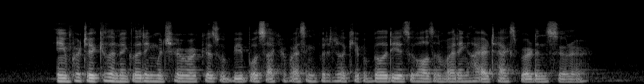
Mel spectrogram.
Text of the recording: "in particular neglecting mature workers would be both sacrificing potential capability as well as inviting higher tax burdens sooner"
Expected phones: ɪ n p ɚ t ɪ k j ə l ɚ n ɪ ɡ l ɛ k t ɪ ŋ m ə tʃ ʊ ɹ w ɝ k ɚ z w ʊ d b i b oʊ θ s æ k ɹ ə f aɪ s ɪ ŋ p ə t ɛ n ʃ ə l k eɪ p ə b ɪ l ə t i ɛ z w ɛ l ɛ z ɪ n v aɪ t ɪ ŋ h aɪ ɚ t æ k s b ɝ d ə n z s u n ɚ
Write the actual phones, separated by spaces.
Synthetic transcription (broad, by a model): ɪ n p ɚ t ɪ k j l ɚ n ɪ ɡ l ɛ t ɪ ŋ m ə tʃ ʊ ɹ w ɝ k ɚ z w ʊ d b i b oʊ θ s æ k ɹ ə f aɪ s ɪ ŋ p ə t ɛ n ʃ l k eɪ p ə b ɪ l ə t i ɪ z w ɛ l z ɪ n v aɪ t ɪ ŋ h aɪ ɚ t æ k s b ɝ d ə n s u n ɚ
